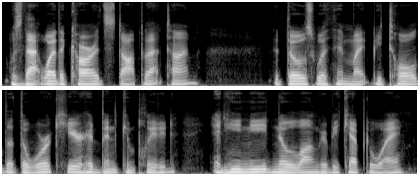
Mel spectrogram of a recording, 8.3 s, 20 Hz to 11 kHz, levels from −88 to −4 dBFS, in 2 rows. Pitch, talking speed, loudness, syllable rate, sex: 105 Hz, 215 wpm, -21 LUFS, 5.3 syllables/s, male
